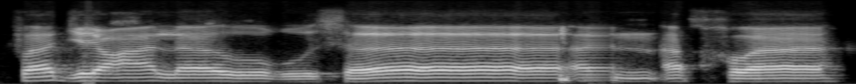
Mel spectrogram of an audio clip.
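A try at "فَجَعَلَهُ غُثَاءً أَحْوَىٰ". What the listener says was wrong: Coba faja bukan faja, faja, faja, faja di fathah. Faja'alahu ghusaan ahwa.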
